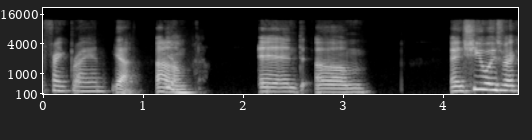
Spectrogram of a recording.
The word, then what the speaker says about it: Frank Bryan: Frank Bryan?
